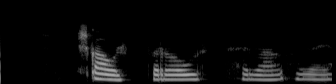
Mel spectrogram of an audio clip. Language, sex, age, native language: Icelandic, male, 10, Icelandic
